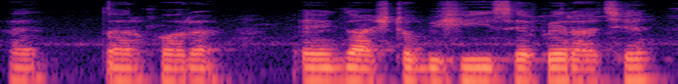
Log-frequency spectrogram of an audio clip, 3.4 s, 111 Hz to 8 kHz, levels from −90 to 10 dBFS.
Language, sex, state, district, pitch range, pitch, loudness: Bengali, male, West Bengal, Malda, 125-130 Hz, 130 Hz, -19 LUFS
